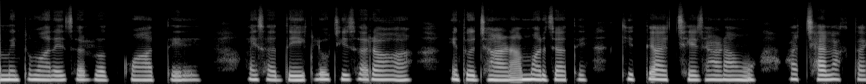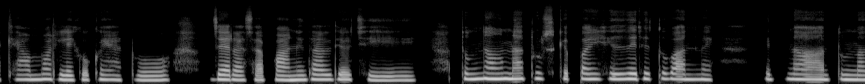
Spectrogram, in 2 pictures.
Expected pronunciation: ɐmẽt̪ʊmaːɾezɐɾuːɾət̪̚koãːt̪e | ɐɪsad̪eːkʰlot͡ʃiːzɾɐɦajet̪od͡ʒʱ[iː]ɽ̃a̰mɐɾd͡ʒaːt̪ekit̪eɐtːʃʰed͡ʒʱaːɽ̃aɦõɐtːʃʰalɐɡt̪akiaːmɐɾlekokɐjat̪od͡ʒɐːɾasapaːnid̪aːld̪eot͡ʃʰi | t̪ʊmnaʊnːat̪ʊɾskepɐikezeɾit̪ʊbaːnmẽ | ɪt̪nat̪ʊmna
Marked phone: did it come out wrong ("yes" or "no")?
yes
